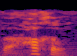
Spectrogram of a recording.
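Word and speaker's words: Ahoghill: the First Presbyterian Church in the town of Ahochel. I don't expect everyone to be able to pronounce that name.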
